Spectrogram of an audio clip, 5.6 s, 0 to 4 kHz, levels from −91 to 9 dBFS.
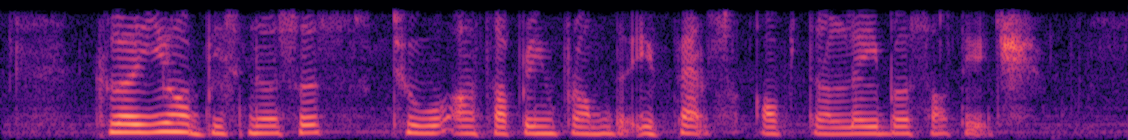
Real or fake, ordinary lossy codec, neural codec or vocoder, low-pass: real; none; none; 3.6 kHz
